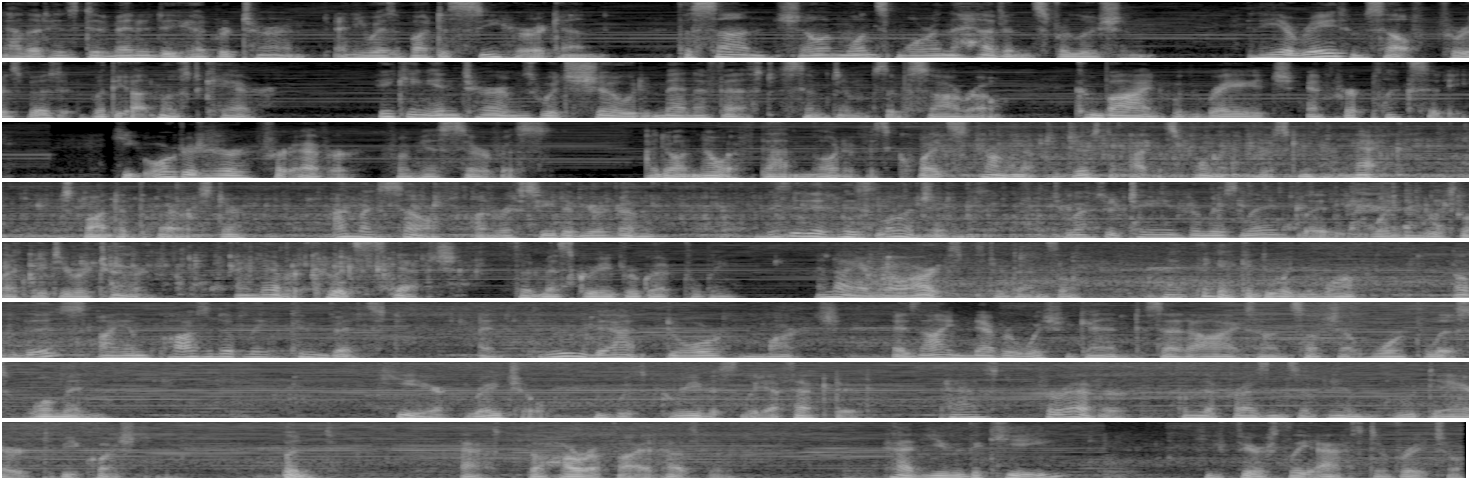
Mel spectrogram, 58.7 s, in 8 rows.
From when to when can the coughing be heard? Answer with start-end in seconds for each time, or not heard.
28.8-30.1.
